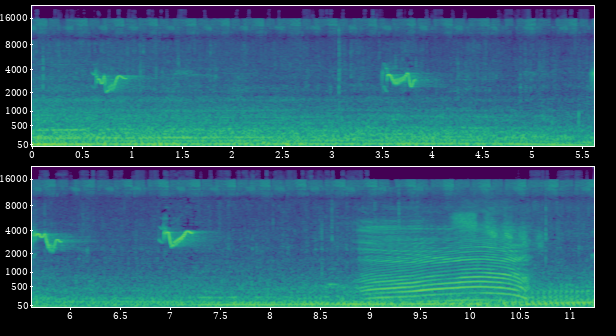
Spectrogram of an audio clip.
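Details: A herd of cattle grazing on green pasture. Near the end a single strong moo rises and falls, rich in harmonics. Before it, a bird repeats a short, high chirp four times over a low outdoor rumble.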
